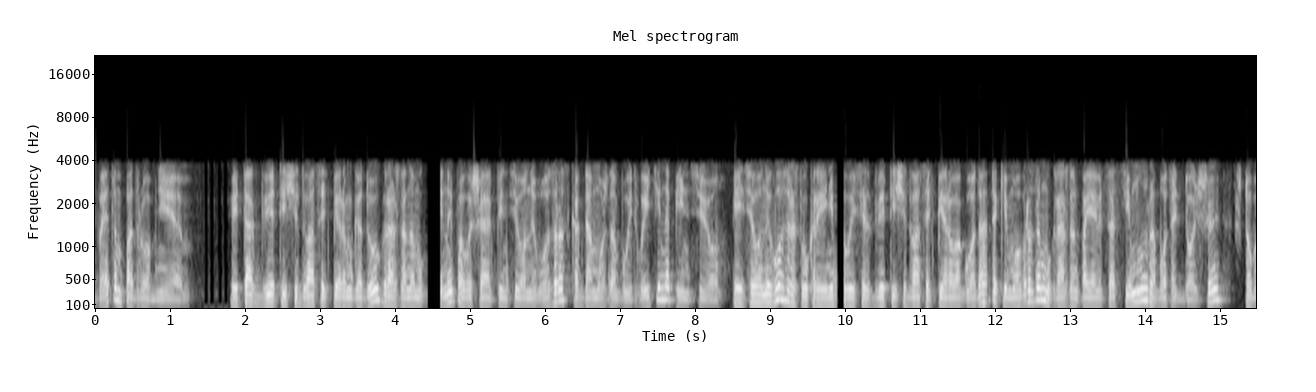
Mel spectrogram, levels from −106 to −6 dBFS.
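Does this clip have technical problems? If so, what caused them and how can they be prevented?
Yes. Packet loss with pitch repetition occurs at 4.38–4.60 s (220 ms), 9.84–9.98 s (140 ms) and 11.84–11.90 s (60 ms). The receiver loops the last pitch period to cover the missing packets. The 60 ms gap sounds like a held buzz, and the longer two fade to silence before the speech cross-fades back. A spectrogram shows harmonics frozen as flat lines that then fade. The waveform shows identical cycles decaying. Forward error correction and a less congested network path prevent it.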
